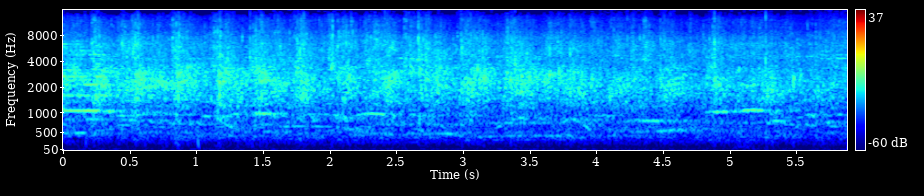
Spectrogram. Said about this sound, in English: Let's take a moment and thank God for that joy right now. Somebody clap your hands and praise Him right now.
